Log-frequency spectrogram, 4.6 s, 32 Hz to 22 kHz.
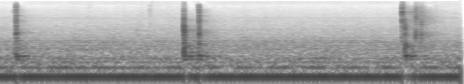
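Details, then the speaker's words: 1979 Chevy G20 van, fuel tank selector valve switched between rear and side tanks, both holding bad gas: crisp single clicks over a steady low hum. Valve works normally; the dash switch probably needs replacing. "If I activate the switch, you hear it click."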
